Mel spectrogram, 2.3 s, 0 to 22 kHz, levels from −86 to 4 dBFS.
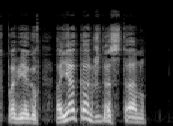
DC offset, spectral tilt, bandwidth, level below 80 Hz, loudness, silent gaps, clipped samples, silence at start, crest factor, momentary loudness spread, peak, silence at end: under 0.1%; -4.5 dB/octave; 10 kHz; -64 dBFS; -14 LUFS; none; under 0.1%; 0.1 s; 14 dB; 6 LU; 0 dBFS; 0.4 s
